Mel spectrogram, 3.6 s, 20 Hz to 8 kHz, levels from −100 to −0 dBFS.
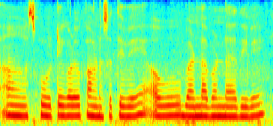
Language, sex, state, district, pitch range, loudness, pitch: Kannada, female, Karnataka, Bidar, 185-200 Hz, -14 LUFS, 195 Hz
